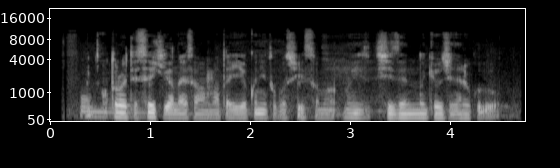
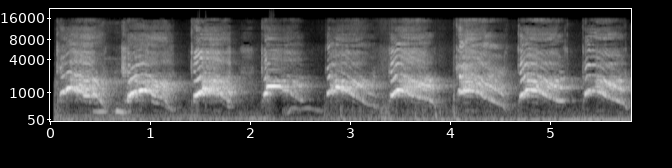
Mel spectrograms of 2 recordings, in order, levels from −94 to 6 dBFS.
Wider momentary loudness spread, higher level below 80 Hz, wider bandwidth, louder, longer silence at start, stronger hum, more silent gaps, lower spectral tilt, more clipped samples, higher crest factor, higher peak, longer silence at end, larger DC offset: about the same, 12 LU vs 11 LU; second, -58 dBFS vs -48 dBFS; second, 11.5 kHz vs 16 kHz; second, -29 LUFS vs -13 LUFS; first, 0.3 s vs 0.05 s; neither; neither; first, -5 dB/octave vs 0.5 dB/octave; neither; first, 20 dB vs 14 dB; second, -8 dBFS vs 0 dBFS; first, 0.25 s vs 0 s; neither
